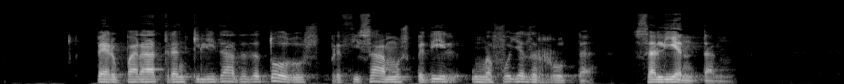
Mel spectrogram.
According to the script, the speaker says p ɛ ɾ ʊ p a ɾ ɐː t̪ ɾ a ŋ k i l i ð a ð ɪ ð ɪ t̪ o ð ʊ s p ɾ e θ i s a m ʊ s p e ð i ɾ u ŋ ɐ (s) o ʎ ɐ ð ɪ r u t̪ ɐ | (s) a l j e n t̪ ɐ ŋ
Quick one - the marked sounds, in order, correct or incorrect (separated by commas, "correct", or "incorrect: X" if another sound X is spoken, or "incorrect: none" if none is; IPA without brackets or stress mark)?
incorrect: f, correct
